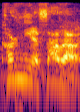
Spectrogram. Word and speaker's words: carne asada: beef Tom I'm making a carne asada and you gotta say it like that - dude you can't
